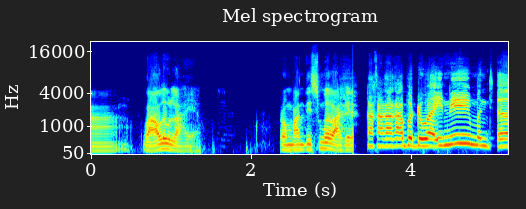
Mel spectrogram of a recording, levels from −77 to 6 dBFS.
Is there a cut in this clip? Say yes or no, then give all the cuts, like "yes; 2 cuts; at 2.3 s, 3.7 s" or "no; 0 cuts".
yes; 1 cut; at 3.3 s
